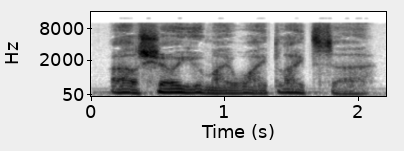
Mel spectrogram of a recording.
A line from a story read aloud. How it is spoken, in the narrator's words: he said in his peculiar low voice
